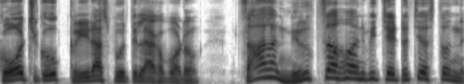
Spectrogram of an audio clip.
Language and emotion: Telugu, disgusted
